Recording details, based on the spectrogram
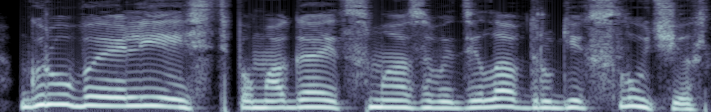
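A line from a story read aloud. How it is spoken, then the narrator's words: Displeased grumble. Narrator (Russian): недовольно буркнул Вася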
